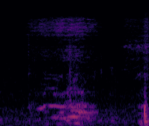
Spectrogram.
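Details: Loud snoring from someone sleeping nearby: a single loud, rattling, tone-tinged snore that swells and fades over one breath in a quiet room, followed by a brief click.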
